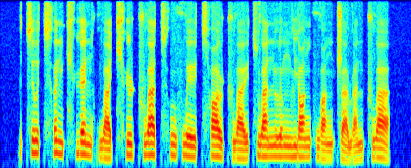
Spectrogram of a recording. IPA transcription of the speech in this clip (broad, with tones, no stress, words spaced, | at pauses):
t͡sɹ̩˥˧t͡sʰə˥˧n t͡ɕʰɥɛ˥˩nkwä˨˩t͡ɕʰy˥˩ ʈ͡ʂwä˥ t͡sʰu˥fwe˥˧ɪ̯t͡sʰɑ˥˩ʊ̯ ʈ͡ʂwa˧˥ɪ̯t͡swa˥nlʊ˥ŋljɑ˥ŋ fwɑ˧˥ŋʈ͡ʂä˨˩ɻa˥n ʈ͡ʂwä˥˩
